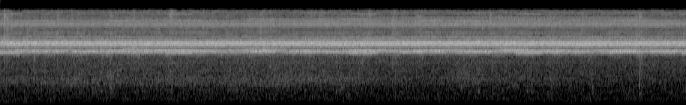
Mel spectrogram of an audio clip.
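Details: Backyard crickets in Virginia on a summer night keep up a continuous high-pitched buzzing trill, evenly sustained, with soft distant background noise below.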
